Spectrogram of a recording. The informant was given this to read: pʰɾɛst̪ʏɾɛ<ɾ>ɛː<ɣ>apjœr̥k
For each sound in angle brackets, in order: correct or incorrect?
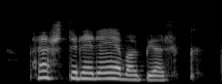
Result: correct, incorrect: v

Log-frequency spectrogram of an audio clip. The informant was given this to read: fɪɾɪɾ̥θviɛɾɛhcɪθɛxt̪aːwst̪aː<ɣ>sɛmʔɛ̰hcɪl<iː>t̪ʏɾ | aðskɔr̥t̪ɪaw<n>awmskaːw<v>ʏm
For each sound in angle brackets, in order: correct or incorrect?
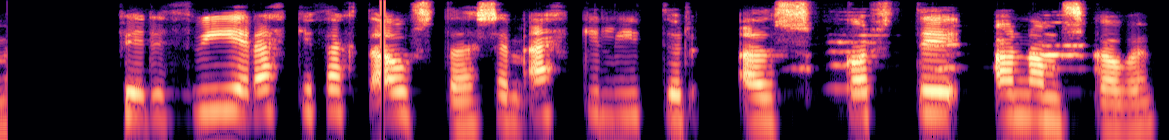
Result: incorrect: ð, correct, correct, correct

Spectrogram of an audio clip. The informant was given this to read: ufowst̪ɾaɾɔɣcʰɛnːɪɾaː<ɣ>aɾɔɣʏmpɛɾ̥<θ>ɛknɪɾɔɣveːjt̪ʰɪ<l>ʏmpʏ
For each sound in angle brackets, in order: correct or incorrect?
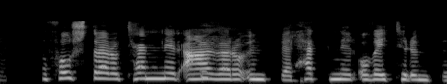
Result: correct, incorrect: h, incorrect: ɾ

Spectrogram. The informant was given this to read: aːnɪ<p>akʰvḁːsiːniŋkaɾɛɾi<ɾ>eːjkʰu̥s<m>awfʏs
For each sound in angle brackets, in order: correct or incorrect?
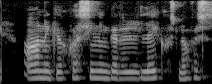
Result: incorrect: k, incorrect: l, incorrect: n

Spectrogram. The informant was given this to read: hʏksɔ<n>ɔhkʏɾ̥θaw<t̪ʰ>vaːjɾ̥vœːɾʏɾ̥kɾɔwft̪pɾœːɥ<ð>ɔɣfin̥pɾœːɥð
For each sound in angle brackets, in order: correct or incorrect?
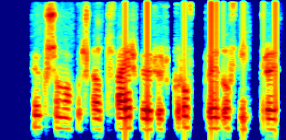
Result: incorrect: m, correct, correct

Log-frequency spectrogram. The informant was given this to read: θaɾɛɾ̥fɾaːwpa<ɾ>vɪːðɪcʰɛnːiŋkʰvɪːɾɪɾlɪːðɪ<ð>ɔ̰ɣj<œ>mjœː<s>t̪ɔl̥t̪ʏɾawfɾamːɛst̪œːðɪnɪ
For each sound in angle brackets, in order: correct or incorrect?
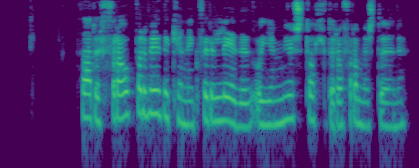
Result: correct, correct, incorrect: ɛ, correct

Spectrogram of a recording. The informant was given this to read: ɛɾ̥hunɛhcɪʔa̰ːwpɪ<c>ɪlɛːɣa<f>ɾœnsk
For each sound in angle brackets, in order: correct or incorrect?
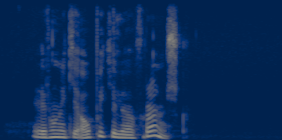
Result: correct, correct

